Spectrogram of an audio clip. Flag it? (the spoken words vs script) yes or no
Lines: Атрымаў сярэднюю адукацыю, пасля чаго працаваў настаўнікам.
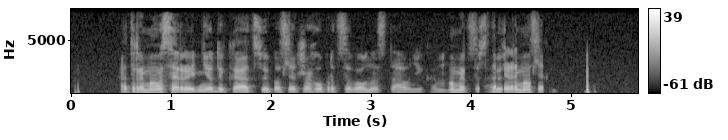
yes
